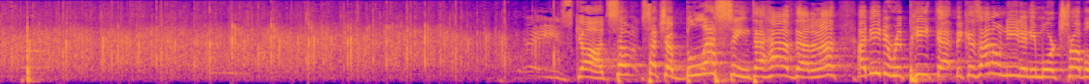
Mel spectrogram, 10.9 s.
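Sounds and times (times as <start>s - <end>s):
audience clapping hands: 0.0s - 6.0s
speech: 5.6s - 10.8s.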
